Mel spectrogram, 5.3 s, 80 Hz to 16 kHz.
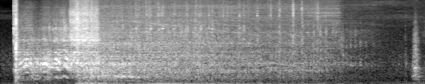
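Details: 1970s Ford F-series pickup with 460 big block, sat 25 years, just fitted a new fuel pump: starter spins the engine briefly, then fades without catching; cranks but not firing yet.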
